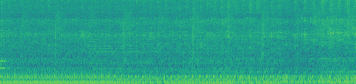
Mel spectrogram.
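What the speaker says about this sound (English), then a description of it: "Snap that motor right up." A Lemons race car engine runs loud and near, with a rough, clattering mid-range rumble that holds steady and then drops slightly in pitch, with no voices.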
